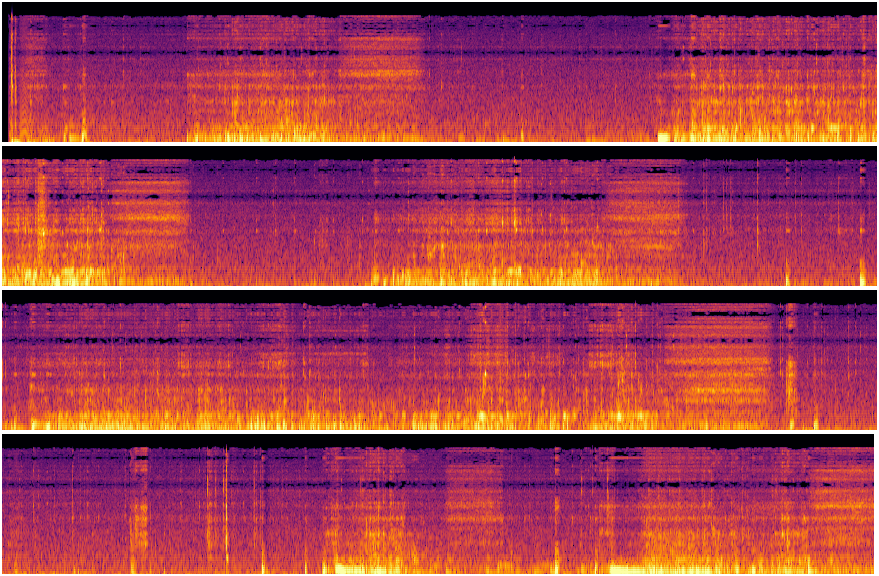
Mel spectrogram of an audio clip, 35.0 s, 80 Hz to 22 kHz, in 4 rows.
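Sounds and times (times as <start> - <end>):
diver exhaling gurgling bubbles: 1.8 - 4.2, 6.5 - 10.6, 12.4 - 15.6, 17.3 - 25.5, 29.4 - 34.9
faint clicks: 4.0 - 6.4, 8.9 - 12.6, 14.8 - 18.0, 20.1 - 32.4.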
